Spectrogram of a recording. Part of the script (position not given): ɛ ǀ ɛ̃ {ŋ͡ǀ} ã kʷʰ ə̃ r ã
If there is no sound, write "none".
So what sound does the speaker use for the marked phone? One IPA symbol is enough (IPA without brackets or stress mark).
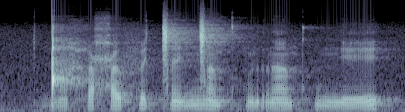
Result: ŋ͡ǀ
